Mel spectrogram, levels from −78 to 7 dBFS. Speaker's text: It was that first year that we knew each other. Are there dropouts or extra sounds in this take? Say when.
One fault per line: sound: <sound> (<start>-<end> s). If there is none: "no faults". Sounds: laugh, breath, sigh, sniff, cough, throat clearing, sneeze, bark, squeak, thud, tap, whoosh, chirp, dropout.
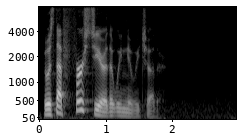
no faults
